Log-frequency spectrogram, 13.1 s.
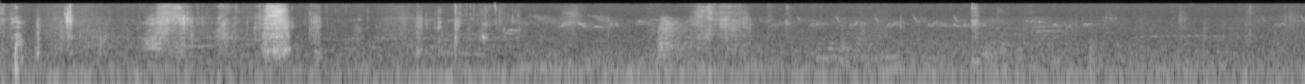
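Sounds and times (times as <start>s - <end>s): biting and chewing sandwich: 0.0s - 5.2s.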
